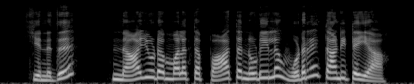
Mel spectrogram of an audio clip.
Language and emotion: Tamil, surprised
